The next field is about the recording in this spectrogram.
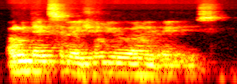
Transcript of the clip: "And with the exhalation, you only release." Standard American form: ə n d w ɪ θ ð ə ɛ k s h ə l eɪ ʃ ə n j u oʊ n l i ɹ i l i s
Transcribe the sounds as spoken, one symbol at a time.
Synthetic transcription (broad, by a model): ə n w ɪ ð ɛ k s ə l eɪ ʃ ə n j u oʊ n i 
